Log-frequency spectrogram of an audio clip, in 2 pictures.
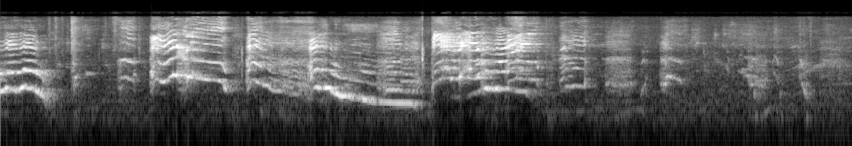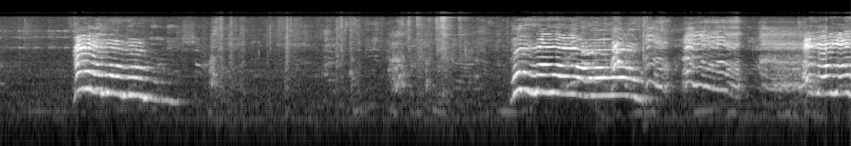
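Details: French Bulldog crying: bursts of high, falling whines and yowls, some long and sliding downward, separated by quieter gaps, with a scratchy background and occasional clicks.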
